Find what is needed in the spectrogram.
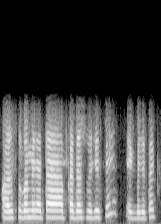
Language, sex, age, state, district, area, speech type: Hindi, female, 60+, Uttar Pradesh, Sonbhadra, rural, conversation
